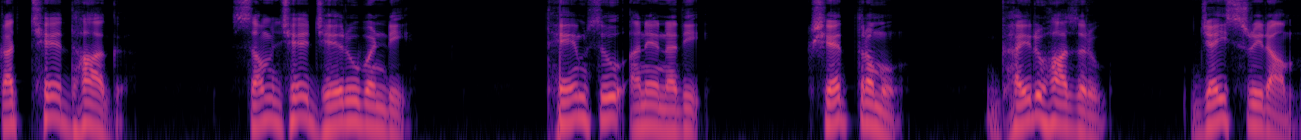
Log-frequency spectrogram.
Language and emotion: Telugu, neutral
